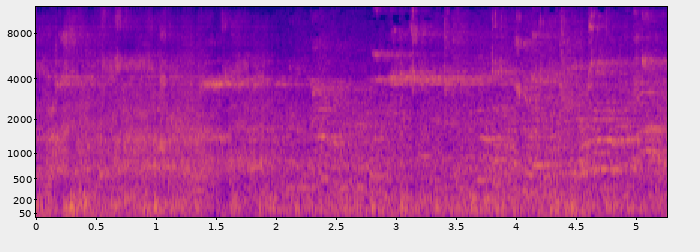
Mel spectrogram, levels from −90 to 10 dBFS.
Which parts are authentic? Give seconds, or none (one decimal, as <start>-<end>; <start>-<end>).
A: 2.0-5.3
